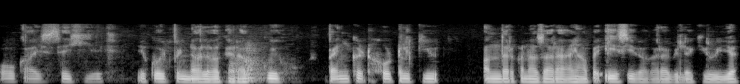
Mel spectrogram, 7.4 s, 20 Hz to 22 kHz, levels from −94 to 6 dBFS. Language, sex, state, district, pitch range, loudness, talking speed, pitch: Hindi, male, Uttar Pradesh, Jyotiba Phule Nagar, 95-100 Hz, -18 LUFS, 185 wpm, 100 Hz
